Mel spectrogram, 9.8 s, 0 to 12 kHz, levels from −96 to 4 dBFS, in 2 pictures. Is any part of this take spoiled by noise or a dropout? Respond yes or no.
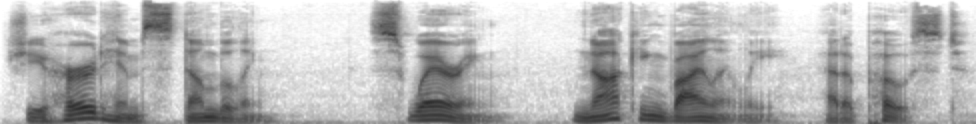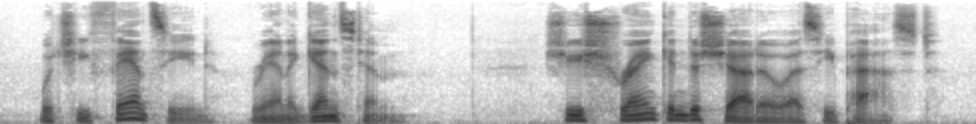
no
